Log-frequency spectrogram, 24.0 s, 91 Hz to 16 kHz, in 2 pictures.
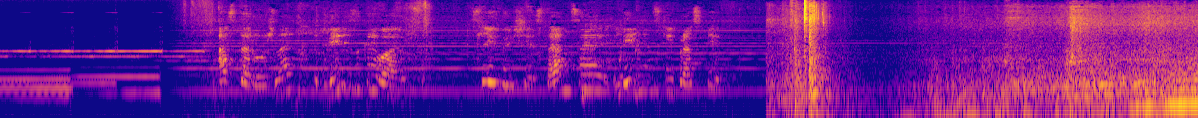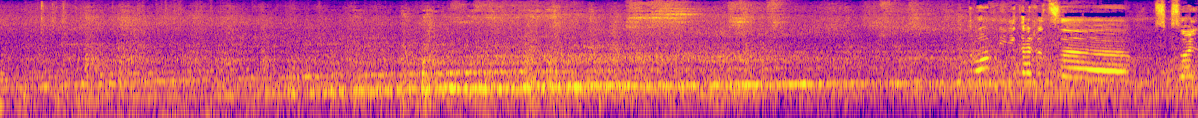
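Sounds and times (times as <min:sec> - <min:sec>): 
metro train running with a continuous loud rumble: 0:08.7 - 0:23.9.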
